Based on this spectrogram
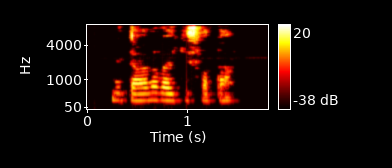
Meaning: methanoic acid, formic acid
- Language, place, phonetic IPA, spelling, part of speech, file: Russian, Saint Petersburg, [mʲɪˈtanəvəjə kʲɪsɫɐˈta], метановая кислота, noun, LL-Q7737 (rus)-метановая кислота.wav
